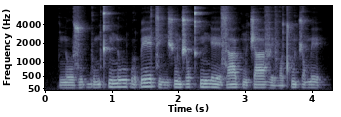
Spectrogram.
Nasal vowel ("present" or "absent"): present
